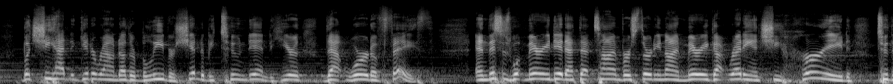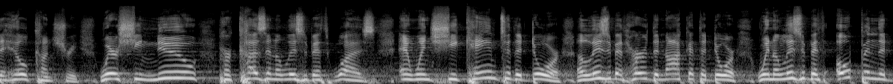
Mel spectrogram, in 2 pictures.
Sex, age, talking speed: male, 30-49, 220 wpm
